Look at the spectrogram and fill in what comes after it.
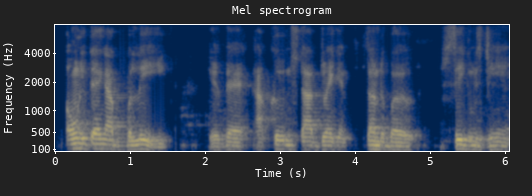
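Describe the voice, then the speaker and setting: A man's fairly low pitch and fairly even intonation, in a normal speaking voice. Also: fairly slow pace. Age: 60s. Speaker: recovering addict sharing his story. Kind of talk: testimony.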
